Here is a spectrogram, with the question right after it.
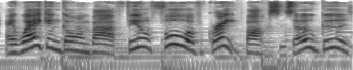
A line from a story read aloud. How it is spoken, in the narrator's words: shouted back the girl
